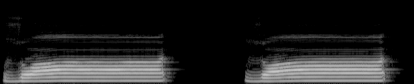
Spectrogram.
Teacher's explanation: اس کے اندر آپ کی زبان زیادہ دانتوں کے ساتھ نہیں لگ رہی، زبان نیچے ہی ہے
